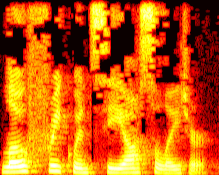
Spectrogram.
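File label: "Low Frequency Oscillator", English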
